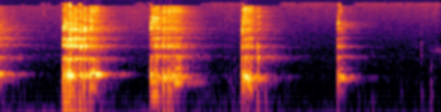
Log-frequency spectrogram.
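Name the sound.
burp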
